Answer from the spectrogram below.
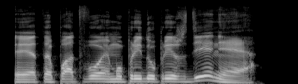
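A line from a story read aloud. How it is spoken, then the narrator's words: Shouting. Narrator (Russian): Драко уже кричал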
